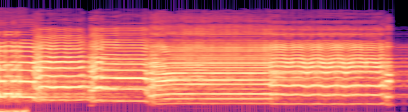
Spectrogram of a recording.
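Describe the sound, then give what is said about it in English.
A binai, the Thai oboe-like instrument played at boxing matches, sounds a bright, nasal, reedy trill, a sustained buzzing tone that steps between a few pitches before cutting off. “Similarly, the binai, the oboe-like instrument played at Thai boxing matches, plays notes at intervals that couldn't be mimicked on the piano. In fact, if you take this binai trill,”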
